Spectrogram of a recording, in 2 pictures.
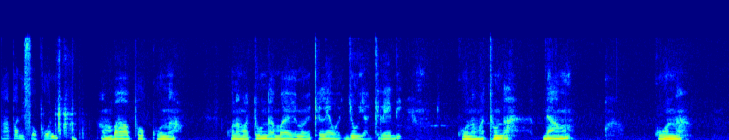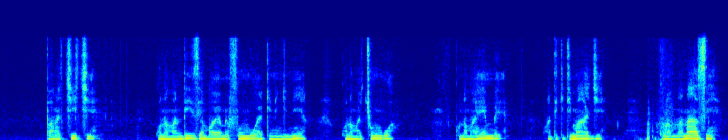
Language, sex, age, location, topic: Swahili, male, 25-35, Nakuru, finance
